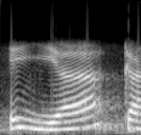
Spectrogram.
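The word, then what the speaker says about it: إِيَّاكَ: Itu bacaannya pakai tasdid kan Pak? Iyyaka na'budu wa iyyaka nasta'in.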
